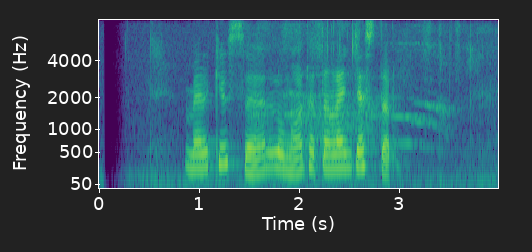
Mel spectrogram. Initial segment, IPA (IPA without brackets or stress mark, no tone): m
